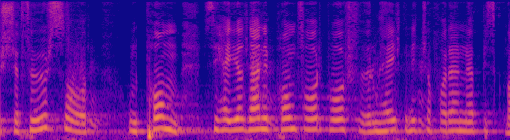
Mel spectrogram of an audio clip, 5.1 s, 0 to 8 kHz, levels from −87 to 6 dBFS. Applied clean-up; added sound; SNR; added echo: neural separator model SepFormer DNS4.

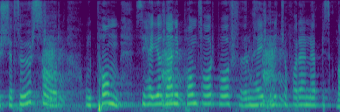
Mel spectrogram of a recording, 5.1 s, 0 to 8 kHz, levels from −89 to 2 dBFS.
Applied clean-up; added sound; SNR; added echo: none; Sneeze; 13 dB; none.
